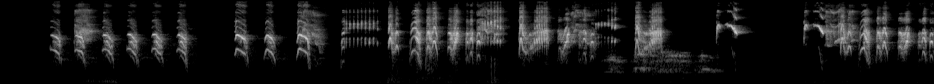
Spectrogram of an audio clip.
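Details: Sunbathing long-tailed shrike in the morning, opening with evenly spaced downslurred chips, then breaking into a fast, buzzy, scratchy jumble of high notes with a brief soft lower phrase.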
